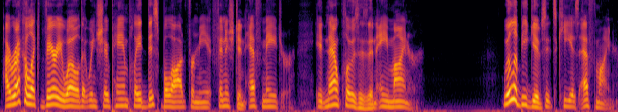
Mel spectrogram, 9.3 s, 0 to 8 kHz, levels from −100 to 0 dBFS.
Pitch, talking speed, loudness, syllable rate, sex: 160 Hz, 195 wpm, -20 LUFS, 5.9 syllables/s, female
